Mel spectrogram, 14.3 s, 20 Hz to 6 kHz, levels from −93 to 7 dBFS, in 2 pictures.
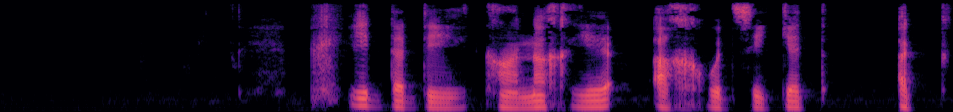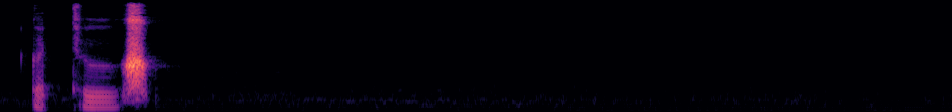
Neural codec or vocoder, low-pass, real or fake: none; 5.4 kHz; real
